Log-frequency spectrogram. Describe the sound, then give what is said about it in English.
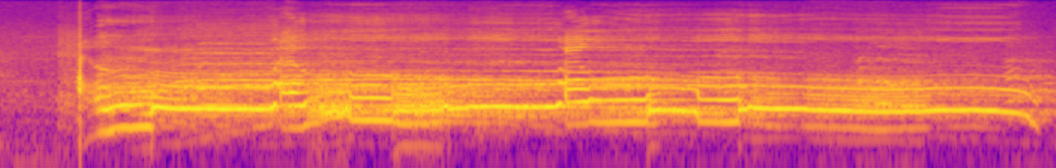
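A person imitates a wolf howl into a group chat: one long, loud howl held for about six seconds, its pitch stepping up and down through several wavering shifts, with no other sounds around it. “So I'm going to do a howl into that.”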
